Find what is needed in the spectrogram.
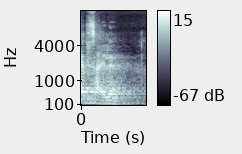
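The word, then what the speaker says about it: epsilon: तो Greek word है ना, तो इसका प्रोनाउंसिएशन है एप्साइलन।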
